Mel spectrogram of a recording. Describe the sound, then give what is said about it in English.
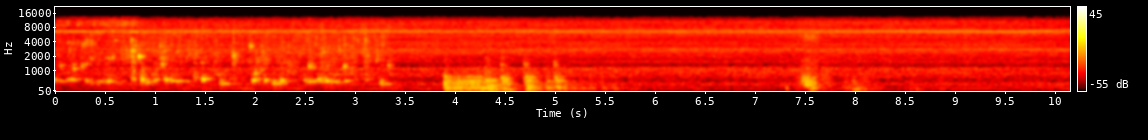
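Water runs from a faucet into a container as a faint, steady hiss. A fuller rushing stretch comes partway through, then the flow settles back to a soft, even trickle. “Let me put some water in this.”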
